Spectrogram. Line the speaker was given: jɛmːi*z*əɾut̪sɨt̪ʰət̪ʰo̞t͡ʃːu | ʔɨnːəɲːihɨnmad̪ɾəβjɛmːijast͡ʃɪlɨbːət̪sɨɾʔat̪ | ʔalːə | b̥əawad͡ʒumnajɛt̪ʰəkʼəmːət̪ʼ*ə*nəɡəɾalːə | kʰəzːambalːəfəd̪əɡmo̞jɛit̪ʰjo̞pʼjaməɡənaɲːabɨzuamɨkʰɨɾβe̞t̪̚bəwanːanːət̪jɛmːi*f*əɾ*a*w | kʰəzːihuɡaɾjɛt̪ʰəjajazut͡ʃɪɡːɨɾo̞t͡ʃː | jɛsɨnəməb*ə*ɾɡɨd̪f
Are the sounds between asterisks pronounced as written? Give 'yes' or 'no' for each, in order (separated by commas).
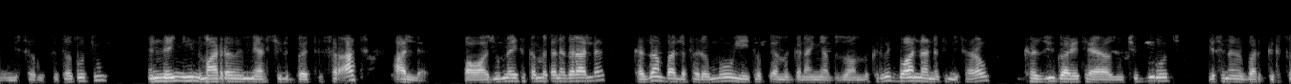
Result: no, yes, no, yes, no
